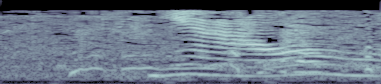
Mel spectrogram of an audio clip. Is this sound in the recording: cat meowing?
yes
